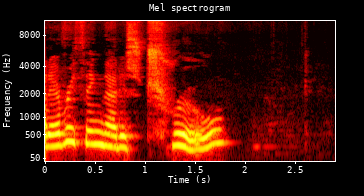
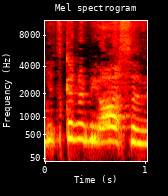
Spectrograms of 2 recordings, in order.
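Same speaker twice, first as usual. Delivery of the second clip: high-pitched upbeat pep talk, imitated; cheerleader encouragement; 7 semitones higher, faster than usual. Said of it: "my cheerleader encouragement".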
